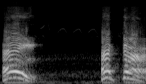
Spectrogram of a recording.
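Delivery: shouting. Calling out in character to stop another character: yelling. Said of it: "I'll yell".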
